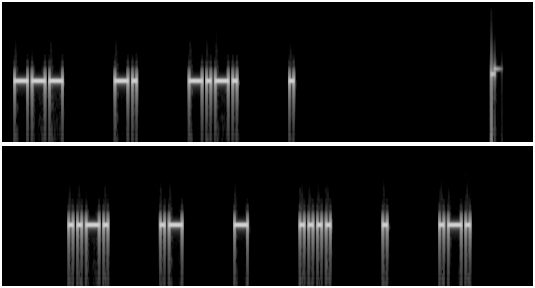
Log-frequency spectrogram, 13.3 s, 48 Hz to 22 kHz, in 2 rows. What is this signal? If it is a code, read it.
Morse code, heard as a keyed tone, about 22 wpm, spaced as for 10 wpm, 700 Hz. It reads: ONCE FATHER
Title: 4x Character Spacing - Top 300 Words - 22wpm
